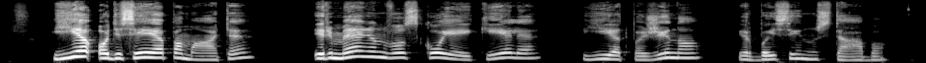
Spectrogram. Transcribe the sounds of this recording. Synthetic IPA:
jiɛʔoːd̪ʲɪsʲeːjɛpɐmɑːt̪ʲeː | ɪɾmʲæːnʲɪnʋoːskoːjɛɪkʲeːlʲɛ | jiːɐt̪pɐʒʲɪnoː | ɪɾbɐɪsʲɛɪnʊsʲt̪ʲæːboː

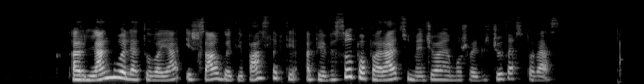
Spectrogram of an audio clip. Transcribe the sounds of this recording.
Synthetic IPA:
ɐɾlʲɛŋɡʋoːlʲiɛt̪ʊʋoːjɛʔɪʃsɑˑʊɡoːt̪ʲiːpɑːslˠɐpʲt̪ʲiːʔɑpʲiɛʋʲɪsuːpɔːpɐɾɑːt̪sʲɪjuːmʲɛd͡ʒʲoːjɛmuːʒʋɐɪɡʒʲd͡ʒʲuːʋʲɛst̪ʊʋʲæs

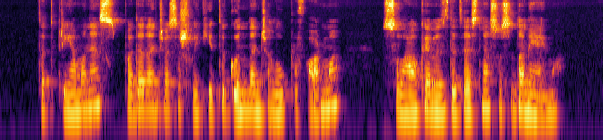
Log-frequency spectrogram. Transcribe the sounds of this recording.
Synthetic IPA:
t̪ɐt̪pʲɾʲiɛmoːnʲeːspɐd̪ʲɛd̪ɐnʲt͡ʃʲoːsɪʃlˠɐɪkʲiːt̪ʲɪɡʊnʲd̪ɐnʲt͡ʃʲolˠuːpufɔ̰ɾmɐ | sʊlˠɑˑʊkʲɛʋʲɪsd̪ʲɪd̪ʲæsʲnʲoːsʊsʲɪd̪oːmʲeːjɪmoː

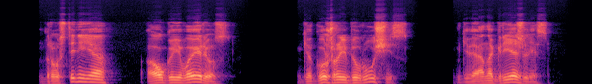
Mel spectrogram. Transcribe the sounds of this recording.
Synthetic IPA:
d̪ɾɒʊsʲt̪ʲɪnʲejɛ | ɐʊɡɐiːʋɐɪɾʲoːs | ɡʲɛɡʊʒɾɐɪbʲʊɾuːʃʲḭːs | ɡʲiʋʲæːnɐɡɾʲiɛʒʲlʲeːs

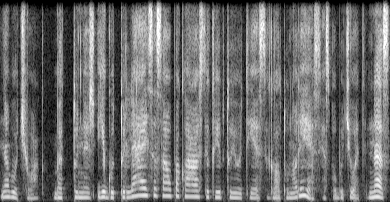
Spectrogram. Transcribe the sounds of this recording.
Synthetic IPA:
nʲɛbʊt͡ʃʲuɔkbʲɛt̪tʊnʲɛʒjɛɪɡʊt̪ʊlʲɛɪsʲɪsɑːʋopɐklˠɐʊsʲt̪ʲɪkɐɪpt̪ʊjɛʊt̪ʲeːsʲɪɡɐlˠt̪ʊnoːɾʲeːjɛsʲjɛspɐbʊt͡ʃʲuɔt̪ʲnʲɛs

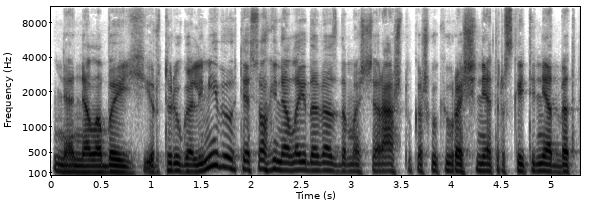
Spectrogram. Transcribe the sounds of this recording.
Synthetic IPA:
nʲɛ̰nʲɛlˠɐbɐɪɪ̰rt̪ʊɾʲʊɡɐlʲɪmʲiːbʲut̪ʲiɛsʲoːɡʲɪnʲɛlˠɐɪd̪ɐʋʲæːzd̪ɐmɐst͡ʃʲɛɾɑːʃt̪uːkɐʃkoːkʲuːɾɐʃʲɪnʲeːt̪ʲɪɾskɐɪt̪ʲɪnʲeːt̪bʲɛt̪

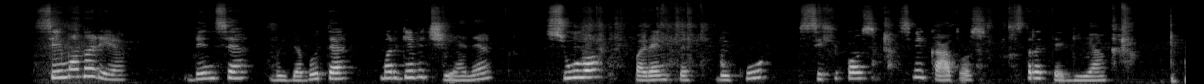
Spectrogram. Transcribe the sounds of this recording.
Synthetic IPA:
sʲɛɪmoːnɐɾʲeː | ʋʲɪnʲsʲeː | ʋɐɪd̪ʲɛbʊt̪ʲe | mɐɾʲɡʲɛʋʲɪt͡ʃʲiɛnʲeː | sʲuːlˠoːpɐɾʲɛŋʲk̚ʲt̪ʲɪʋɐɪkuː | pʲsʲɪxʲɪkoːssʲʋʲɛɪkɑːt̪oːsːt̪ɾɐt̪ʲɛɡʲɪjæ

